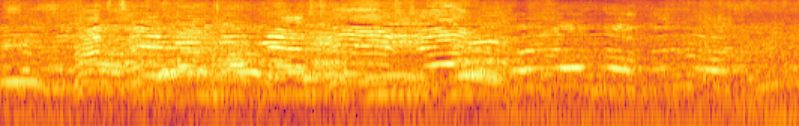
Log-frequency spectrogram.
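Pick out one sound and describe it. A woman shouts angrily nearby.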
